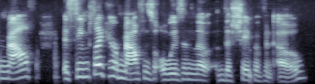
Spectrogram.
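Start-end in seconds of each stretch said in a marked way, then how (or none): none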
